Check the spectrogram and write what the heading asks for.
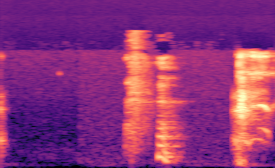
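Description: A man's brief breathy vocal sounds: a short cough-like burst about a second in, a quick falling voiced sound right after, and another breath near the end, the start of laughter.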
